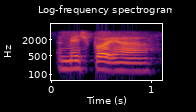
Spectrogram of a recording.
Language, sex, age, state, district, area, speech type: Kashmiri, male, 18-30, Jammu and Kashmir, Ganderbal, rural, conversation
